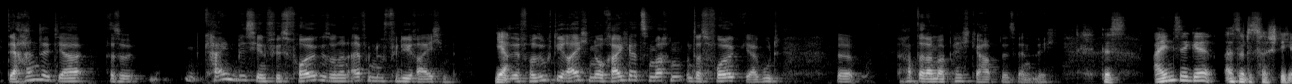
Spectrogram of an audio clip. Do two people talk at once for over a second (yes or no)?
no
